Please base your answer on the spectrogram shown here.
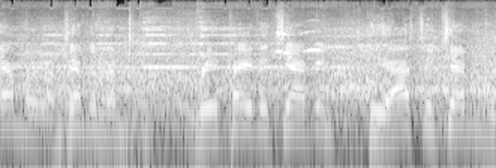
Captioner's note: bell ringing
